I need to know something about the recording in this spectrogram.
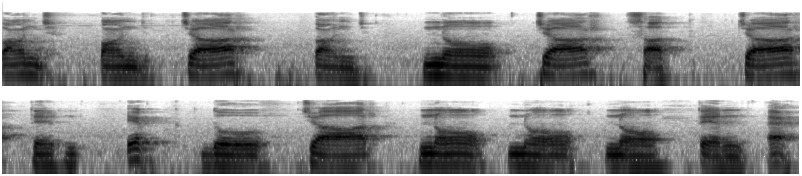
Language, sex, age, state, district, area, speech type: Punjabi, male, 60+, Punjab, Fazilka, rural, read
